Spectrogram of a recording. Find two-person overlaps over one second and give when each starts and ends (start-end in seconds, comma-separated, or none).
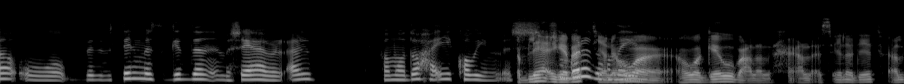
5.2-6.4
